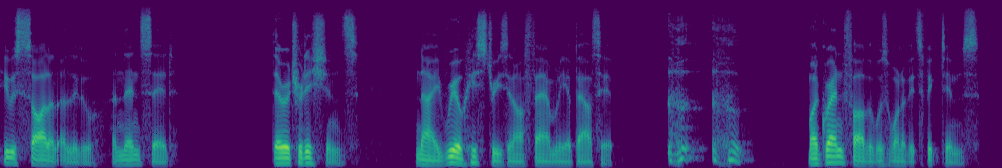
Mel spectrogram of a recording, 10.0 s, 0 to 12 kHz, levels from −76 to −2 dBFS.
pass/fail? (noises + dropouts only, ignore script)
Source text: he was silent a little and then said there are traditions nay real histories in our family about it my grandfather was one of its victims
fail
